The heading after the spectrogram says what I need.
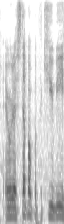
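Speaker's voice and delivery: normal talking voice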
